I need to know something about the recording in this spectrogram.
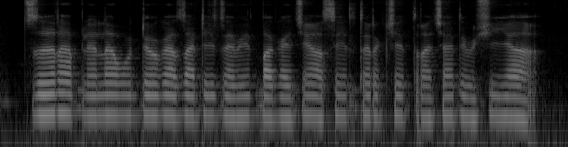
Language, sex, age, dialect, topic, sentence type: Marathi, male, 25-30, Standard Marathi, agriculture, statement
